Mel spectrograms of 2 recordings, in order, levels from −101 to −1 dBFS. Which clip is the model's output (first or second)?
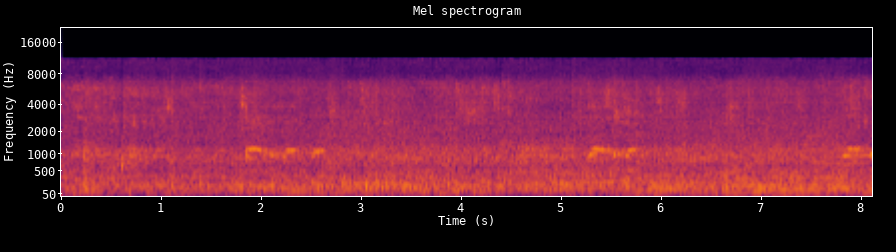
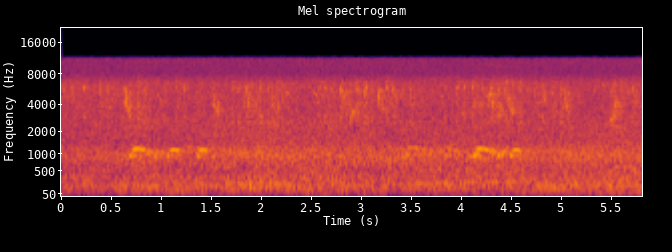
first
